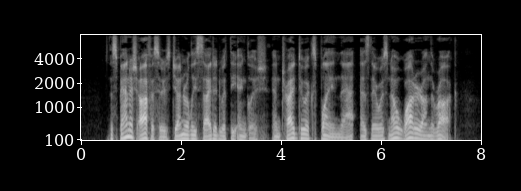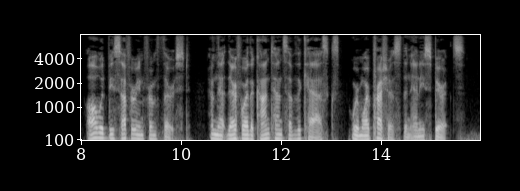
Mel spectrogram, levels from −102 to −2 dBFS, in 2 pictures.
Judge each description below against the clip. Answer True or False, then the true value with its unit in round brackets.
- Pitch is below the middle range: True (110 Hz)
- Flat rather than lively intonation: False (4.2 semitones)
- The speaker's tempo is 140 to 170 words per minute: True (155 wpm)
